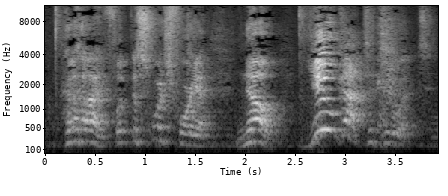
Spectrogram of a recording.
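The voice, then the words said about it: Raised, passionate voice. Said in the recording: “I'm raising my voice. I'm not mad. I just get passionate.”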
